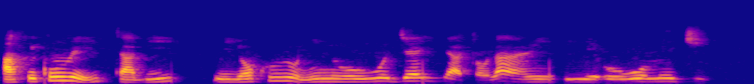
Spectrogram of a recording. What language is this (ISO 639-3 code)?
yor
